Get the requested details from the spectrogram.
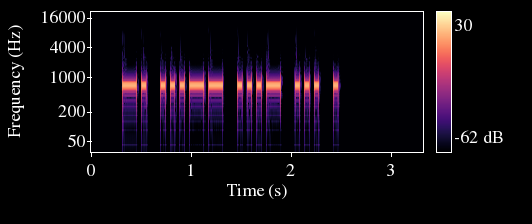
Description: Morse code, heard as a keyed tone, about 25 wpm, 700 Hz. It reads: N3VSE
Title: USA Call Signs - 5 Characters - 4x Character Spacing - 25wpm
